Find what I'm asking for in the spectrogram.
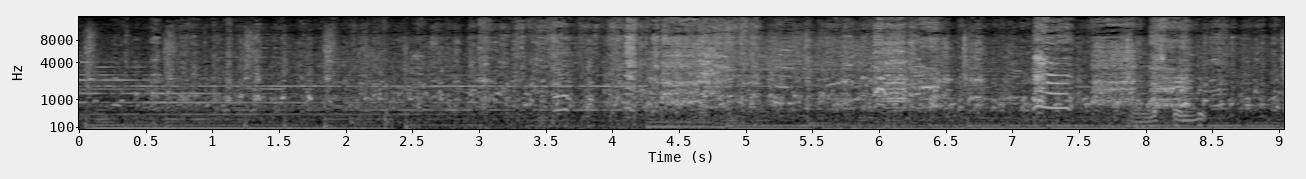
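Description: Native chickens cluck close by on a farm in Sohar, Oman, with repeated short calls over a steady low mechanical hum throughout.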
